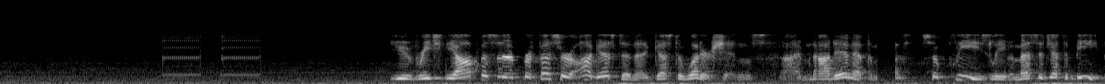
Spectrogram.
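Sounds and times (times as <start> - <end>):
low hiss: 0.0 - 11.0
telephone ringing on the line: 1.6 - 2.6
speech: 3.9 - 11.0.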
